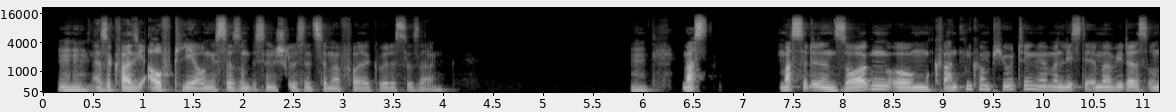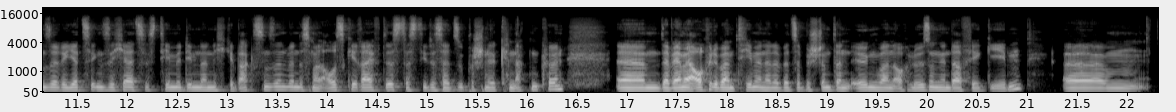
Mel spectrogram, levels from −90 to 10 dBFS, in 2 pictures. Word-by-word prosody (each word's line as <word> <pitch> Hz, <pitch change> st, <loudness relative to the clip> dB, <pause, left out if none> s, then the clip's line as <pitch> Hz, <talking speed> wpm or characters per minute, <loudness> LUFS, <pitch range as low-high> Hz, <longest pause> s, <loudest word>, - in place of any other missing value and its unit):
Mhm, 125 Hz, 0 st, 0 dB
also 115 Hz, +2 st, 0 dB
quasi 115 Hz, -2 st, +4 dB
Aufklärung 115 Hz, -3 st, +2 dB
ist 110 Hz, +2 st, +3 dB
da -, -, +2 dB
so 110 Hz, 0 st, -3 dB
'n 105 Hz, -, -2 dB
bisschen 120 Hz, 0 st, -4 dB
Schlüssel 120 Hz, 0 st, -3 dB
zum 105 Hz, -2 st, 0 dB
Erfolg, 105 Hz, +1 st, -6 dB
würdest 110 Hz, +1 st, -3 dB
du -, -, -7 dB
sagen? 120 Hz, +1 st, -11 dB, 1.8 s
Mhm. 120 Hz, +1 st, -6 dB, 0.3 s
Machst -, -, +5 dB, 0.7 s
machst 130 Hz, +2 st, +4 dB
du -, -, -2 dB
dir 135 Hz, -1 st, +1 dB
denn 120 Hz, -2 st, +2 dB
Sorgen 140 Hz, +8 st, +4 dB
um 120 Hz, -2 st, +2 dB
Quantencomputing, 155 Hz, +6 st, -4 dB
ne, 145 Hz, -, -2 dB
man 140 Hz, -3 st, -1 dB
liest 130 Hz, +1 st, -2 dB
ja -, -, -3 dB
immer 130 Hz, -1 st, 0 dB
wieder, 130 Hz, 0 st, +1 dB
dass 125 Hz, 0 st, -1 dB
unsere 125 Hz, +1 st, -1 dB
jetzigen 125 Hz, +1 st, -1 dB
Sicherheitssysteme 125 Hz, -1 st, -2 dB
dem 120 Hz, +1 st, -1 dB
dann 120 Hz, 0 st, 0 dB
nicht 120 Hz, 0 st, -4 dB
gewachsen 135 Hz, -, -4 dB
sind, 140 Hz, 0 st, -3 dB
wenn 130 Hz, -1 st, -1 dB
das 125 Hz, 0 st, -3 dB
mal 115 Hz, -3 st, -2 dB
ausgereift 125 Hz, +1 st, -1 dB
ist, 135 Hz, 0 st, 0 dB
dass 120 Hz, +1 st, -2 dB
die 125 Hz, -, -6 dB
das 120 Hz, 0 st, -4 dB
halt 115 Hz, 0 st, -3 dB
super 125 Hz, 0 st, -8 dB
schnell 115 Hz, -2 st, -2 dB
knacken 120 Hz, +6 st, -5 dB
können. 155 Hz, +2 st, -1 dB, 0.5 s
Ähm, 115 Hz, 0 st, +5 dB
da 115 Hz, 0 st, +2 dB
wären 120 Hz, +1 st, +8 dB
wir -, -, +8 dB
ja -, -, +9 dB
auch 125 Hz, -, +6 dB
wieder 130 Hz, -2 st, +1 dB
beim 115 Hz, -2 st, +4 dB
Thema, 130 Hz, -1 st, -1 dB
ne, 115 Hz, -, -1 dB
da 115 Hz, 0 st, -3 dB
wird's 115 Hz, -, -2 dB
ja 120 Hz, -, -6 dB
bestimmt 120 Hz, +1 st, -3 dB
dann 115 Hz, -2 st, -1 dB
irgendwann 120 Hz, -1 st, 0 dB
auch 115 Hz, +4 st, -4 dB
Lösungen 120 Hz, 0 st, 0 dB
dafür 110 Hz, -1 st, -1 dB
geben. 115 Hz, -, -5 dB, 0.4 s
Ähm, 110 Hz, -2 st, +1 dB
120 Hz, 195 wpm, -24 LUFS, 115-130 Hz, 1.8 s, ja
